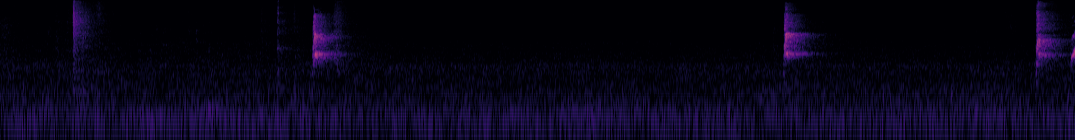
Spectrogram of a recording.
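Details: Caged, hand-tame Java sparrow calling to its owner as the owner stands to go: brief, sharp, clicky chirps at irregular gaps of one to three seconds over eight seconds, indoors and otherwise quiet.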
